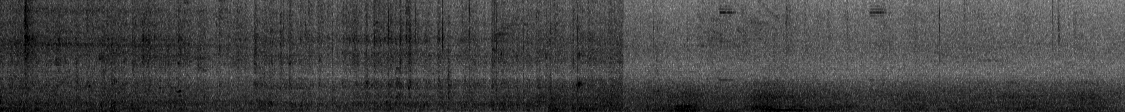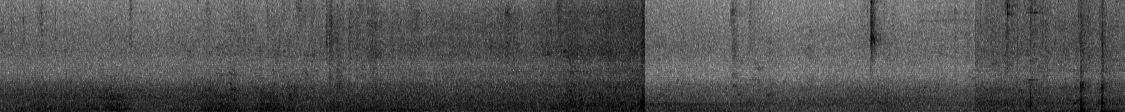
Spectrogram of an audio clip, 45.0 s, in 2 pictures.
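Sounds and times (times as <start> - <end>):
train wheels clattering: 0.0 - 12.5, 42.0 - 45.0
jet engines rumbling overhead: 0.0 - 45.0.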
